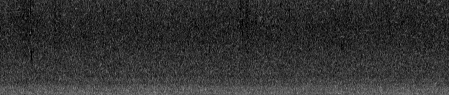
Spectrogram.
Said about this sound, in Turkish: ilk günün verdiği heyecanla bir gün yağmur yağarken onu ses kaydı yaparken çıktı bu kayıtlar.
